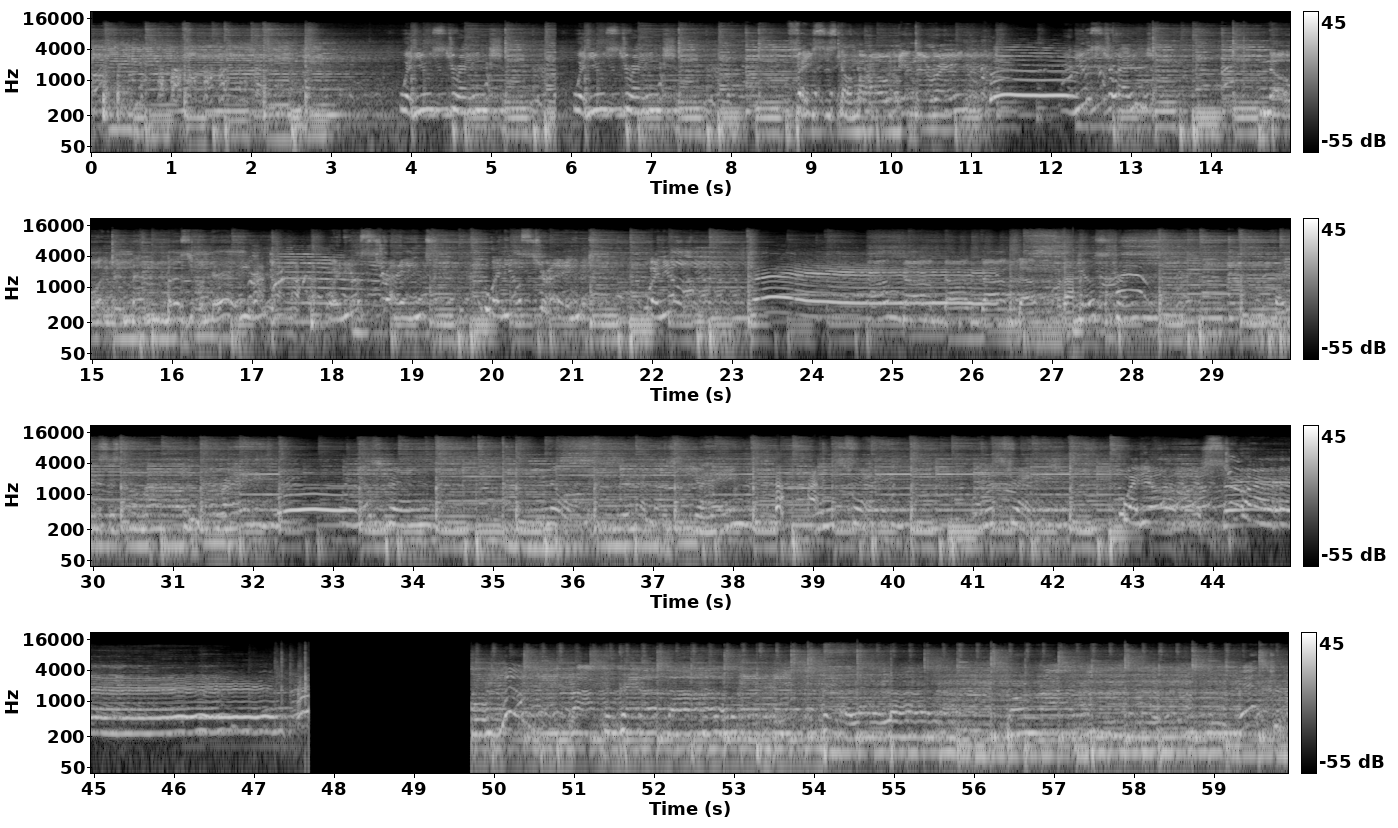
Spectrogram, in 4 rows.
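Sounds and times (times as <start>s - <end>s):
drum and cymbal hits: 0.0s - 11.1s, 12.6s - 43.0s
rock band playing: 0.0s - 44.3s, 49.7s - 59.9s
man singing into a microphone: 3.8s - 13.4s, 14.2s - 34.9s, 35.5s - 47.5s, 49.7s - 59.9s.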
